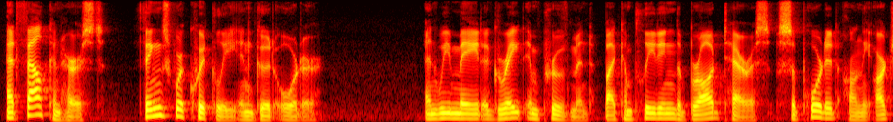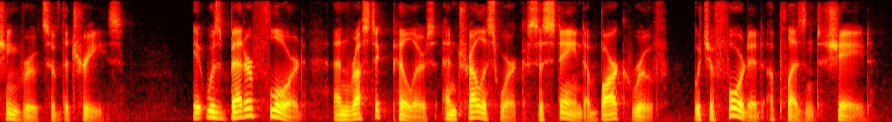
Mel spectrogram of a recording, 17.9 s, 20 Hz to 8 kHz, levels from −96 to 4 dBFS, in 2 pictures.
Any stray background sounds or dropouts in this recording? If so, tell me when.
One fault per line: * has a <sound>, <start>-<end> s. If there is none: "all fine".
all fine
